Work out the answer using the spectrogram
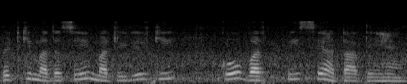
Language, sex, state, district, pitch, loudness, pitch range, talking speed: Hindi, female, Jharkhand, Jamtara, 220 Hz, -31 LUFS, 180-255 Hz, 175 wpm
